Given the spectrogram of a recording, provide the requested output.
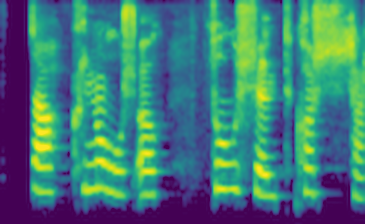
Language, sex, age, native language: Icelandic, female, 8, Icelandic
